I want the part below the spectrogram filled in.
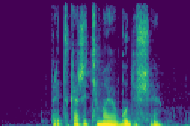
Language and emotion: Russian, neutral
